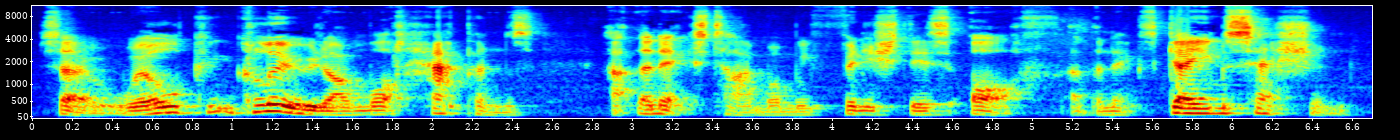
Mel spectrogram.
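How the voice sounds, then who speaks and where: A man with a bright, forceful voice tells the story of a tabletop game session as its game master. His delivery is excitable, and he hammers points home by repeating short phrases. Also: lowish voice, unhurried. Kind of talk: animated session recap storytelling.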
